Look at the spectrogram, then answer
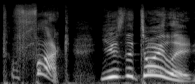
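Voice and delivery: high, loud mock outrage; acted incredulous outburst; exasperated parent shout. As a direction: yell like a parent at wit's end.

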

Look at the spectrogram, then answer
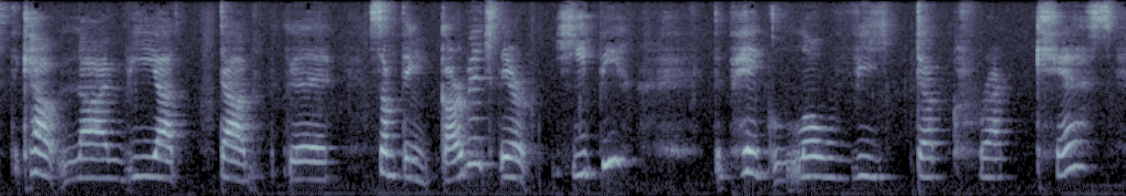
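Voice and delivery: slow nonsense mumble, guessing words; stumbling slow guessing. Acted. Girl faking through unreadable words, drawn-out guessing. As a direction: fake the words you cannot read, slowly.

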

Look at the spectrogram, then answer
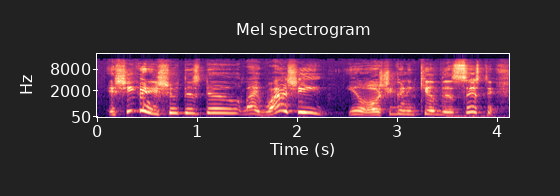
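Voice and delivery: high, shocked asking; stunned, half-whispered disbelief. Retold or imitated. Retold tense moment, high pitch.

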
